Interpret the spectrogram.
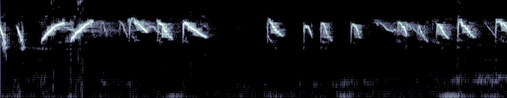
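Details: A breeding-condition female white-eye calls for males in the morning: clear, high, slurred rising notes, quick chirps repeated in two phrases split by a brief silence.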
